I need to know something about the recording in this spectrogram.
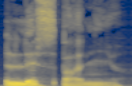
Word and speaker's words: l'Espagne: L'Espagne. L'Espagne. Okay, don't insist on the final E because basically it's not pronounced.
